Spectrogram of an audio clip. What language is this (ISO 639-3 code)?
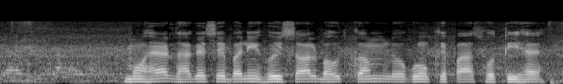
hin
